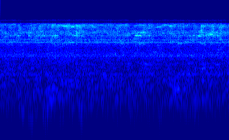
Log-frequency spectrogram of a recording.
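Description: Faint, steady hiss of background noise on an open microphone, with no speech.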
